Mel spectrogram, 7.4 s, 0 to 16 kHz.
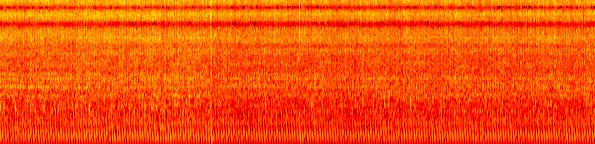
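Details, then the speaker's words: Honda G300 engine revived after 2 years outside, warm, after carb clean, new needle, fuel line, plug, oil change and water-filled tank cleaned: steady even beat at constant speed, no misses, surging or knocks, runs great. "I just shut the fuel off, but it starts, it runs great."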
